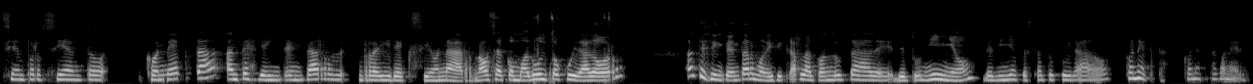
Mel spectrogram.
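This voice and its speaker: A woman's voice: medium pitch, moderate pace, dry recording. A woman hosting an interview podcast, affirming and summing up her guest's points. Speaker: podcast host. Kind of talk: casual interview conversation. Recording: dull lo-fi audio.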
